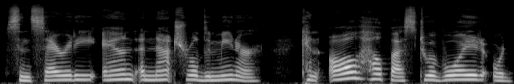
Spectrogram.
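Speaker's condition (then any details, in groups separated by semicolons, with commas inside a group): No condition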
